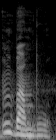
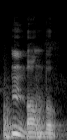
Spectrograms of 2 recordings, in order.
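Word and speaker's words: M'bambo: Quand il y a juste un M apostrophe, on dit juste Mbambo. – Mbambo.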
